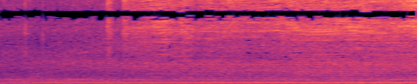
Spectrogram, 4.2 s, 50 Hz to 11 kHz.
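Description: E55 mini excavator running steadily at work, its diesel engine and hydraulics giving a constant low rumble with a steady hum on top, while it swings a bucket of backfill dirt over the trench.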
